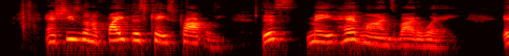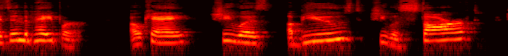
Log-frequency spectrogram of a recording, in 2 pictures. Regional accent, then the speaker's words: Dominican Republic; I remember growing up in the Dominican Republic, I didn't have shoes.

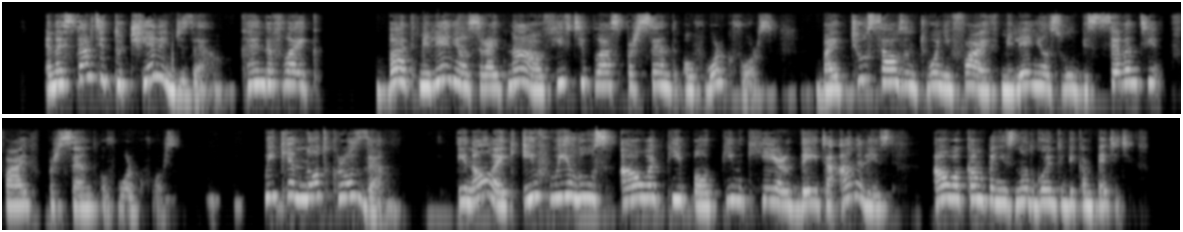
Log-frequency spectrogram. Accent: Belarus; as you hear from my accent, I'm from Belarus.

